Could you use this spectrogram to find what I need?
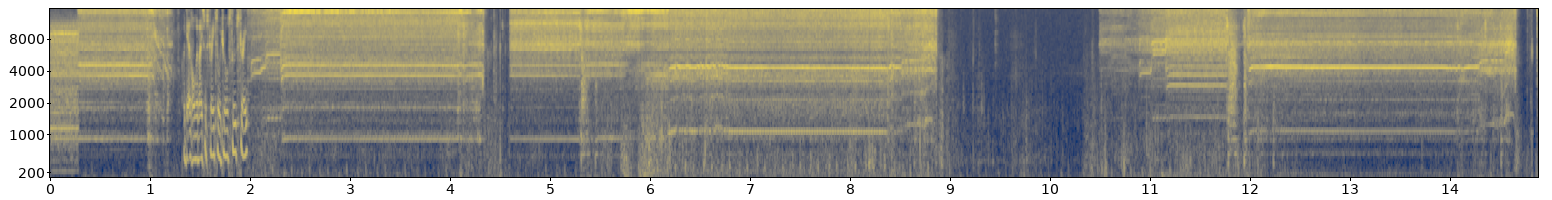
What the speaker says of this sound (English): So hold your drill nice and straight.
